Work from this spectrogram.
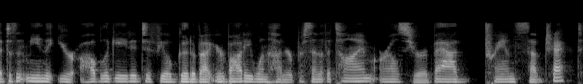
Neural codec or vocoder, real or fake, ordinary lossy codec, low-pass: codec, 16 kHz, about 1 kbps, DyCAST, with the encoder's durations; fake; MP3, 32 kbps; 7.2 kHz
